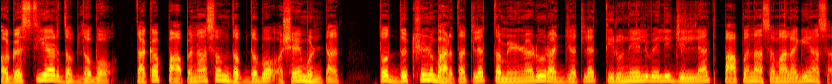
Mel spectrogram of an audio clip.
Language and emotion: Goan Konkani, neutral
